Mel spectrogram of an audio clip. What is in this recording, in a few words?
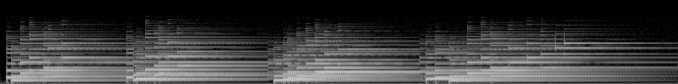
strum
